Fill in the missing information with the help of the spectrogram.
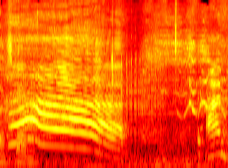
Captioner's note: yells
